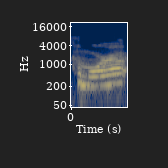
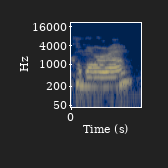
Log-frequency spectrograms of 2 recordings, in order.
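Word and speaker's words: Camorra: The word is can be pronounced Kimura or Kimara.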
